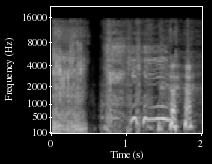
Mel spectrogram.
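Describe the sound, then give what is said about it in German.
Fart sounds from a fart generator: a noisy, sputtering blast, a brief silence, then a longer, buzzy, wavering squeak that rises and stutters to a close. “Ah, dein Furzgenerator aus der Folge übers Pupsen.”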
